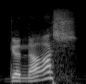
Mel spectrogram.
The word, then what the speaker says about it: ganache: be also have a nice layer of chocolate ganache did I pronounce that right I get in the thumbs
